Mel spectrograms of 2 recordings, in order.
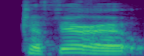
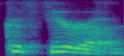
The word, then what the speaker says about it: Kafira: Okay, my name is pronounced Kafira, you guys. Please pronounce it correctly. Just think of Shakira, Kafira. But yeah, that's how I tell people how to remember my name.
